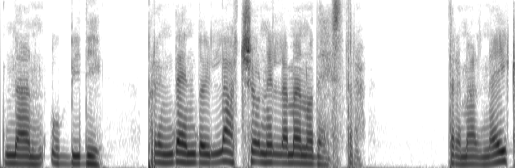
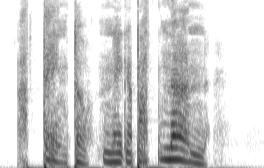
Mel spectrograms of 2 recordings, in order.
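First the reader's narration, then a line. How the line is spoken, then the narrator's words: Whisper. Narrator (Italian): bisbigliò Tremalnake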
